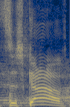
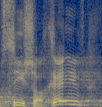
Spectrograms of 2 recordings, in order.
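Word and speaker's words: תשכב: Rather, he said the words were Ves Zachar Lo Sishkav, and Sishkav could either be pronounced Sishkav or Sishachev.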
